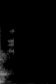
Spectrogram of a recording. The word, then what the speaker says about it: haptic: One of them is hepatic, I think is how you say it, hepatic feedback, whatever, haptic.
